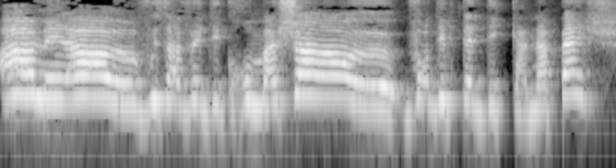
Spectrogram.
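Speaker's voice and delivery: put-on high-pitched Alsatian accent. Retelling what a guy asked him: old Alsatian accent. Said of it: "il avait un vieil accent alsacien".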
